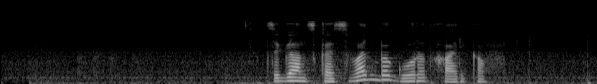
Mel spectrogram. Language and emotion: Russian, neutral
